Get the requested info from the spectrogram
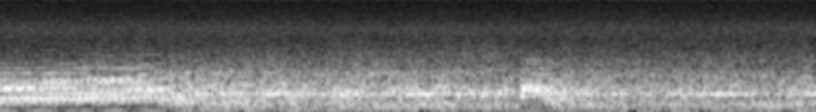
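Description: Diesel freight locomotive's air horn sounding a held chord that cuts off about a second in. The rumble and rattle of a freight train rolling past follows, with a short horn blip about four seconds in.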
